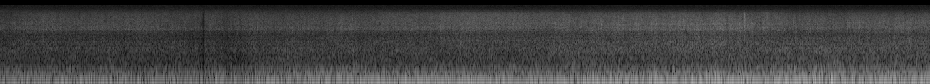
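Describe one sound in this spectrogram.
A vehicle engine hums steadily from inside while driving.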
